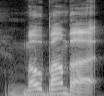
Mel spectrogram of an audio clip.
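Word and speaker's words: Mo Bamba: because for God's sakes Mo bomba or Mo bomba as Mike so that's the correct way to pronounce his name Mo bumba um got in there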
